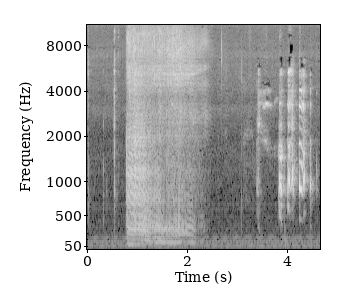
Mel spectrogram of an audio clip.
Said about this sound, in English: Do you want to hear a big fart? Yes. That I did not make? Ready?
